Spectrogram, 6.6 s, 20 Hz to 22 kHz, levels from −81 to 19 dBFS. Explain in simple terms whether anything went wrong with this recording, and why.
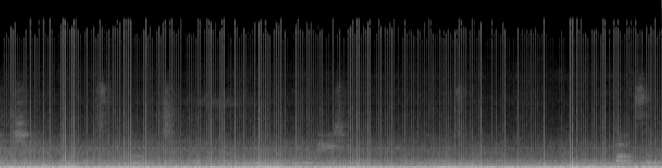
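Something went wrong throughout, from the first second to the last: a block size mismatch (truncated). One stage hands over chunks of audio longer than the next stage takes in, so the tail of every chunk is dropped. You hear a steady buzz at about 46 Hz, matching the chunk rate, which fits 1024-sample blocks. The sound also runs about 1.07 times too fast while keeping its normal pitch. A plain speed-up would raise the pitch, and random dropouts would not buzz at a fixed rate.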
